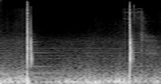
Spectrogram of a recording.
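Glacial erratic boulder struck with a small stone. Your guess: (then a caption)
Ringing. A small stone strikes the round cup-marked holes of the Ringing Stone on Tiree, a glacial erratic boulder of metamorphic stone. Two short, sharp strikes sound with a faint high ring. Low-pitched music plays underneath throughout.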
